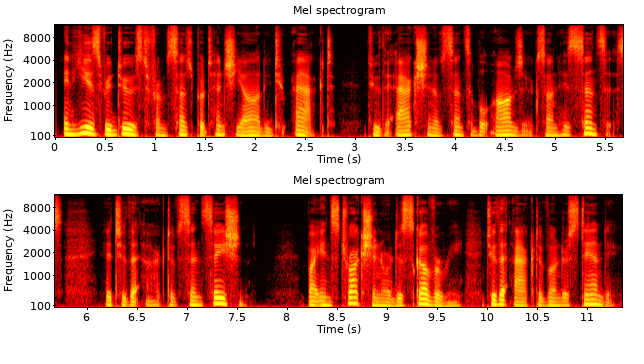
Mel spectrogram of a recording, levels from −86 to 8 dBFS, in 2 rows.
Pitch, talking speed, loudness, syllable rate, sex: 120 Hz, 160 wpm, -20 LUFS, 5.6 syllables/s, male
